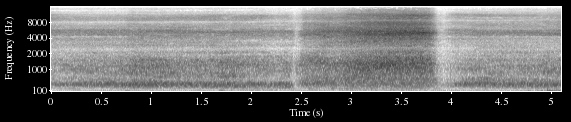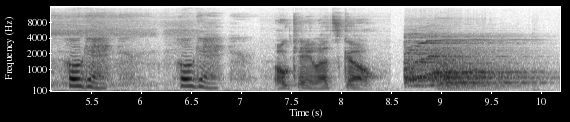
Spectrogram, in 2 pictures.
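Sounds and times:
snake hissing as a threat: 0.0s - 7.2s
speech: 5.3s - 5.8s, 6.4s - 8.8s.

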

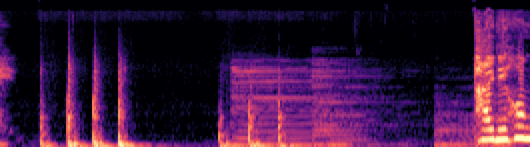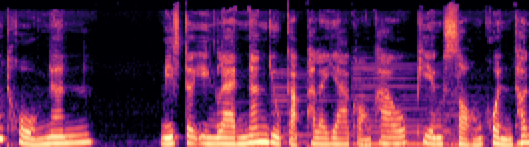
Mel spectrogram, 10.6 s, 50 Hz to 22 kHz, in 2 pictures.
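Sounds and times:
knocking on a door: 0.4s - 1.5s, 2.2s - 3.1s
heavy thumps with a ringing resonant tone: 0.4s - 1.6s, 2.2s - 3.2s
speech: 4.8s - 6.3s, 6.9s - 10.5s.

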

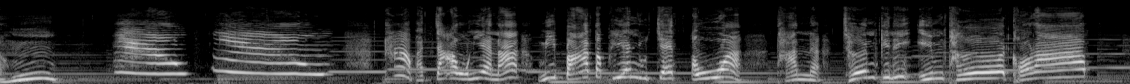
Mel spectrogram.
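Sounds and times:
speech: 0.0s - 1.4s, 4.1s - 11.0s
wild cat meowing: 1.1s - 3.4s.

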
